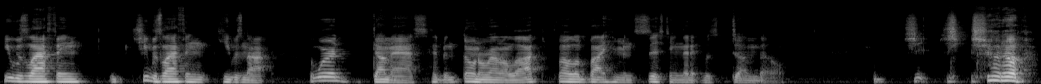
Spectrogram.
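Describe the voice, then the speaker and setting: A man's voice: fairly low pitch, normal speed. A man reading fan fiction aloud as a narrator, now and then stumbling and rereading a phrase. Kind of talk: story reading with character voices.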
